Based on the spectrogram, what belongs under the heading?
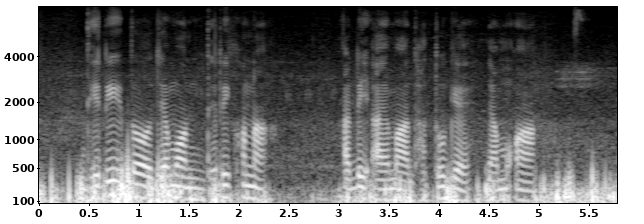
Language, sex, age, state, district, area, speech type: Santali, male, 18-30, West Bengal, Jhargram, rural, spontaneous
